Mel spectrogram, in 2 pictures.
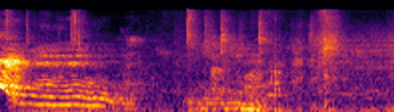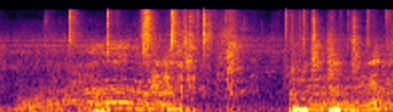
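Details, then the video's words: Siberian Husky mother teaching her pups discipline: a sequence of wavering, moaning growl-talk phrases, each sliding downward, separated by brief pauses, with a harsher burst at the close. "Husky mom teaches pups disciplines"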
